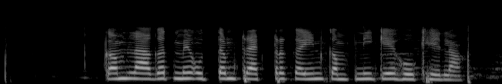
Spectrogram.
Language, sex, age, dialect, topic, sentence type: Bhojpuri, female, 36-40, Northern, agriculture, question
